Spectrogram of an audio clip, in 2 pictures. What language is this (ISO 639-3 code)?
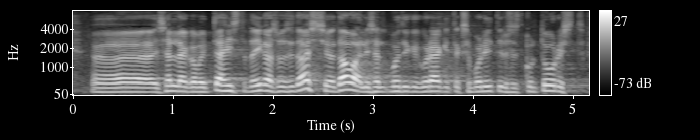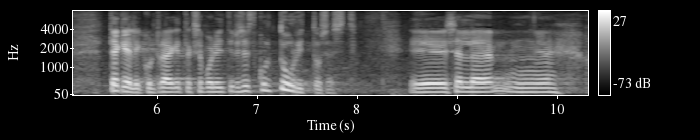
est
